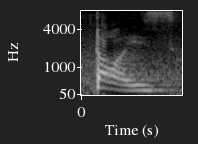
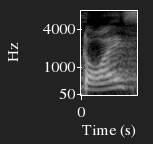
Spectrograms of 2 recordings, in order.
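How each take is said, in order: First: The word ends with a z sound. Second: The word ends with an s sound. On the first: The speaker calls it right. "यहाँ पर हम इसको जा पढ़ेंगे" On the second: The speaker calls it wrong. "टॉयज नहीं बोलेंगे"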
